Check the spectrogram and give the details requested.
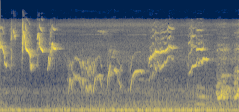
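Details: In morning song practice, a young white-rumped shama opens with high sharp chirps, then loops of mid-pitched slurred whistles, rising and falling, before more squeaky notes, a steady low drone in the background.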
